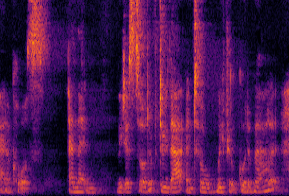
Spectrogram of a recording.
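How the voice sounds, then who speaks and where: With noticeable background noise and audible room echo, a woman's voice comes through. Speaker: EFT and manifestation coach. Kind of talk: tutorial. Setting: home video recording. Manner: casual, spontaneous.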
